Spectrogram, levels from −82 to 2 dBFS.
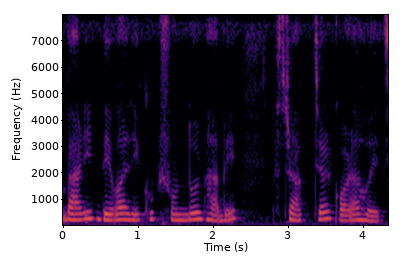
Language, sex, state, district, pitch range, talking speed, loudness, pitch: Bengali, female, West Bengal, Jalpaiguri, 215-245 Hz, 110 wpm, -40 LUFS, 225 Hz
